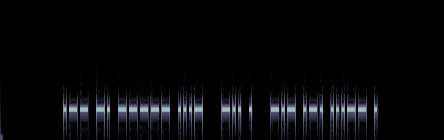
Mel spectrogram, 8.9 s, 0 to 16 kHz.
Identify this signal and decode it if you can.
Morse code, heard as a keyed tone, about 22 wpm, 700 Hz. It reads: WN0V DE KR3E
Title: USA Callsign DE Callsign - 4 Characters - 22wpm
